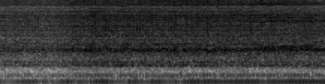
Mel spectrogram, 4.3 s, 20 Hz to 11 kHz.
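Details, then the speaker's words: Lada 2104 carburettor engine with bad fuel pump, fuel fed directly: runs without choke with a steady, even idle and smooth low rumble, no misses or stumbles; running cleanly. "okay it's without the choke she's still running let's put more guessing in okay she's running really good I can't believe it"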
